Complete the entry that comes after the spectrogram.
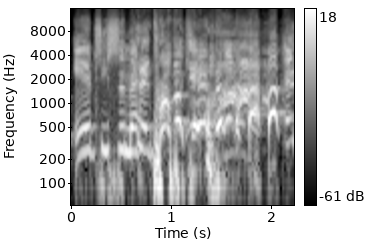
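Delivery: rising, laughing through the words; laughing rant. Real, not acted. Laughing at his own joke to his co-host. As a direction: crack up mid-rant. Laughing while ranting about propaganda.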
